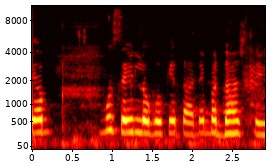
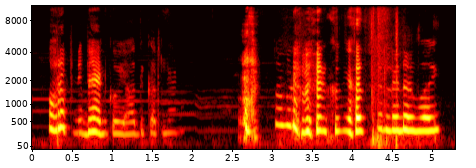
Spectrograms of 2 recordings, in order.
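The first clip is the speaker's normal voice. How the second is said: loud, crying, sobbing through the words; 4 semitones higher, 5 dB louder than usual. A sister gives her brother a thread of love, crying while talking. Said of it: "रो मत".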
